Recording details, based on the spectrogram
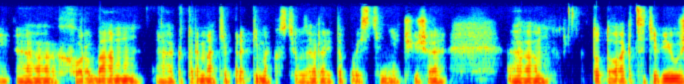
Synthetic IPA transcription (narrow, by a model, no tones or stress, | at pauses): xɔɾɔbaːmkt̪ɔɾɛːmaːcɛpɾɛt̪ːiːmakɔ̥scɛuzaʋɾɛlit̪ɔpɔiscɛɲɪɛt͡ʃiʒɛ | t̪ɔt̪ɔakxt͡sɛcɛʋiuʒ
